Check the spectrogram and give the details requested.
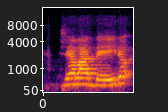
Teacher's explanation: o dei, é a sílaba tônica, também é uma palavra paroxítona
